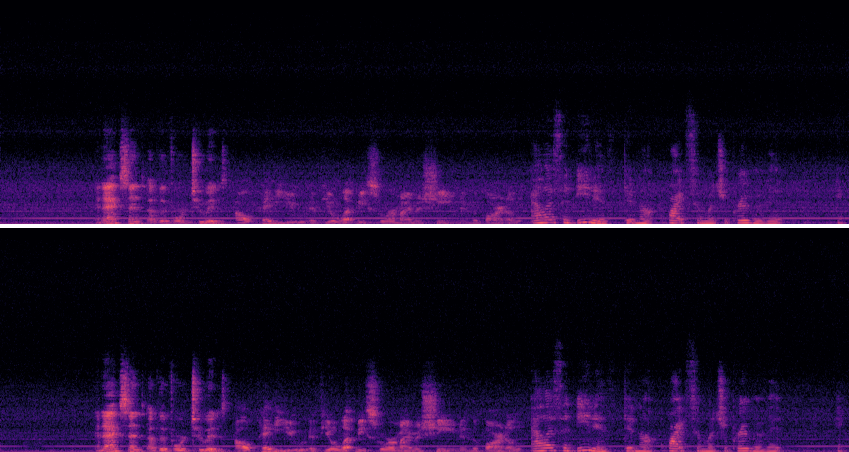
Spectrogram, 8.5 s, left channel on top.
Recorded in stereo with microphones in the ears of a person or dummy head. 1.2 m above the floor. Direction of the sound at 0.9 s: Centre (ahead or behind).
